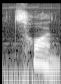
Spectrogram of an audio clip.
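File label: "cuan4", Chinese pinyin, fourth tone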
